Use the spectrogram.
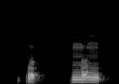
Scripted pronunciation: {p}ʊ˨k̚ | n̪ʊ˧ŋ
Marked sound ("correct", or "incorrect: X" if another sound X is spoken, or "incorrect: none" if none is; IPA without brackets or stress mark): correct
